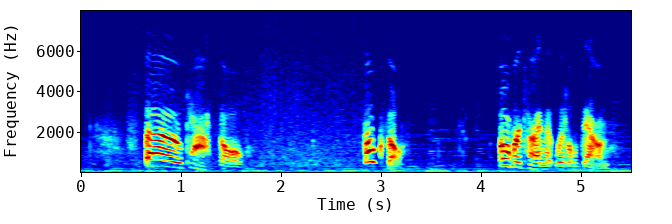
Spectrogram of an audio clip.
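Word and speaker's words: forecastle: ship, but it's pronounced folks. Why is that? Try pronouncing it like an English sailor with no formal education. Bow castle. Folks, over time, it whittleled down.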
